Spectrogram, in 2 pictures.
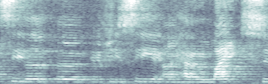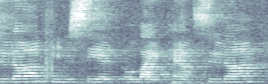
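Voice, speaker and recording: Her pitch is high as this woman speaks at a moderate pace. Audible room echo and noticeable background noise fill the recording. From Colombia. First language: Spanish. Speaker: motivational speaker. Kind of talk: conference keynote speech. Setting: stage with audience. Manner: animated.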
